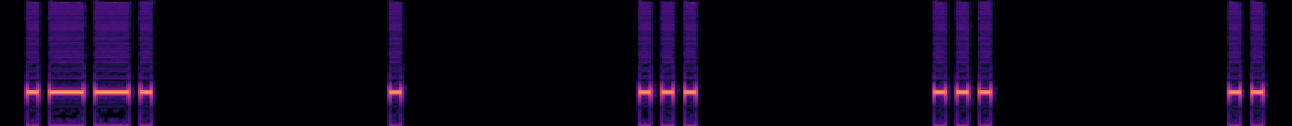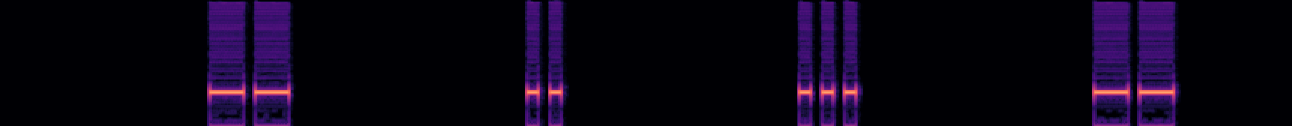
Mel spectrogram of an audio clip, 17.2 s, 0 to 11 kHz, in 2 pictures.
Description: Morse code, heard as a keyed tone, about 16 wpm, spaced as for 5 wpm, 800 Hz. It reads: PESSIMISM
